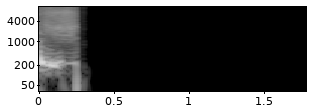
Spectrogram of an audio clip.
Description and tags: Dubstep Snare 6
A snare I made in Fl Studio by layering multiple different snare and tom sounds together and EQ'ing them slightly.
punchy, Dubstep, snare, pitched, drum-and-bass, dnb, processed, heavy, hard, adriak, hip, hop, FL-Studio, glitch, skrillex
